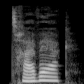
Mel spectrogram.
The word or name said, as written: træværk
